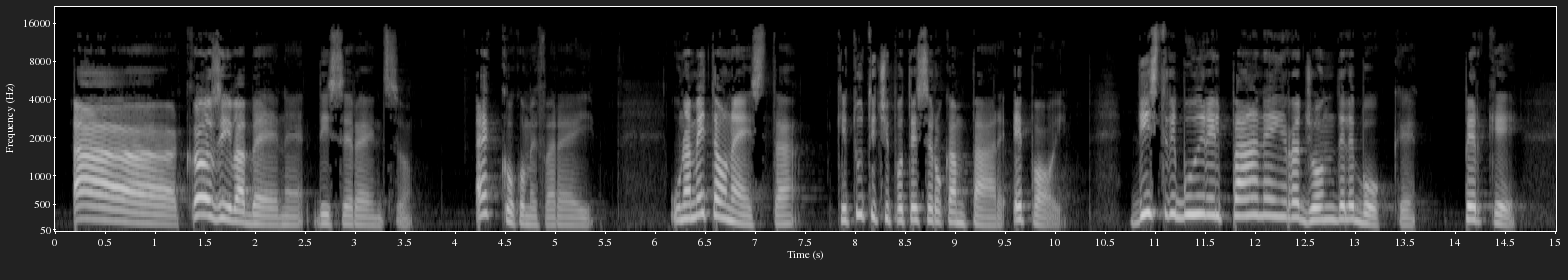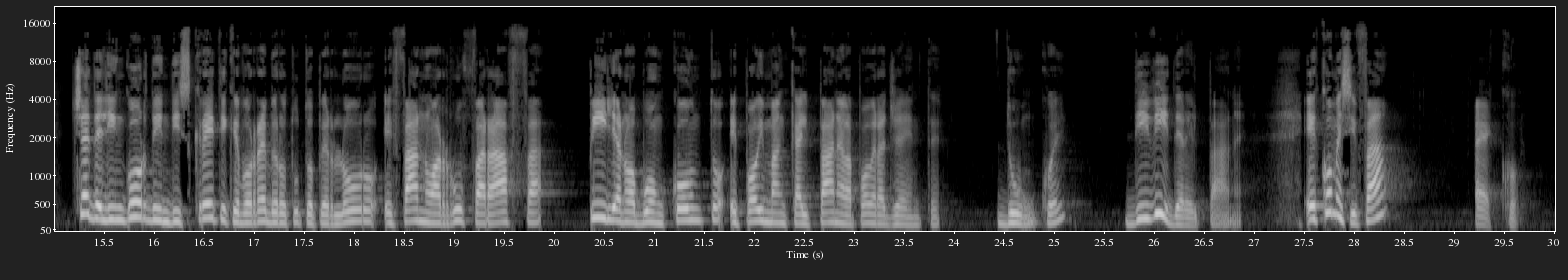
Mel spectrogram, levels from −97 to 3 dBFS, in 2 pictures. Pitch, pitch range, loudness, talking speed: 180 Hz, 155-230 Hz, -28 LUFS, 120 wpm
